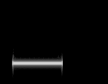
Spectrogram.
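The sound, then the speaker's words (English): A single steady electronic beep, a pure mid-pitched tone lasting about half a second with clean on and off edges, heard alone against silence, signalling when to begin speaking a response. “Please begin speaking after the beep.”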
